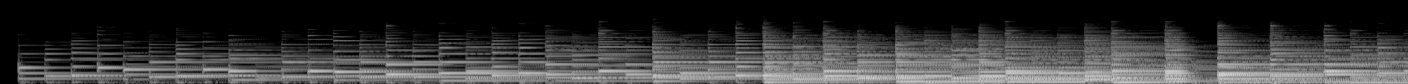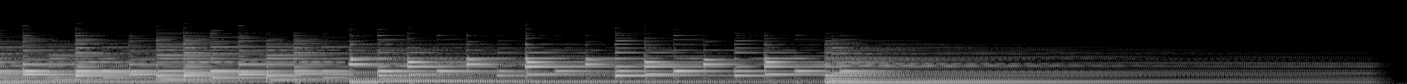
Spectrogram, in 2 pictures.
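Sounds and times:
vintage piano: 0.2 - 28.1.

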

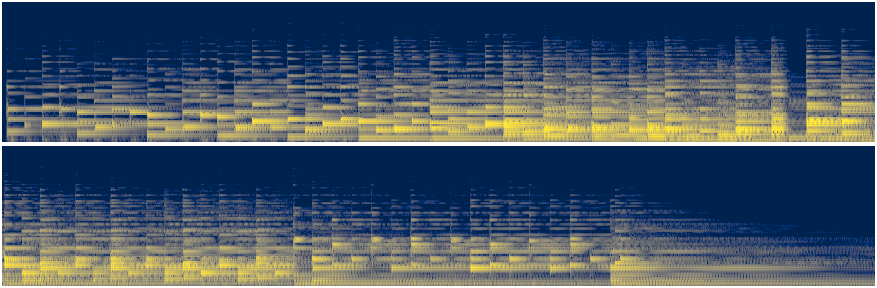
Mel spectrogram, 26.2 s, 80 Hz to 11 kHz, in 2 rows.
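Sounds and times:
modern upright piano: 0.0 - 26.1.

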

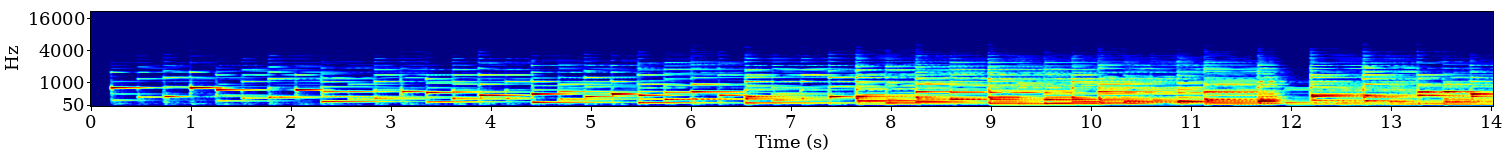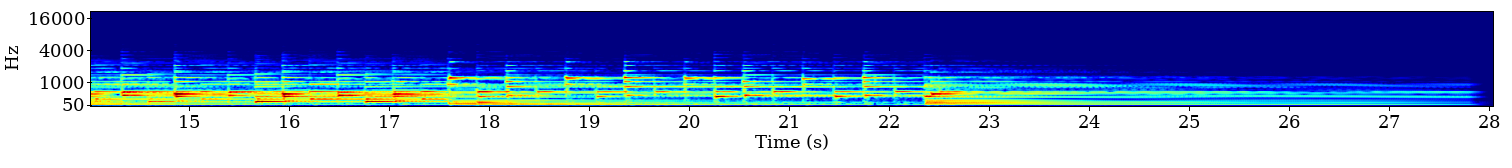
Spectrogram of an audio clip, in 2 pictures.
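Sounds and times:
modern upright piano keys in retro stereo: 0.2 - 28.0.

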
